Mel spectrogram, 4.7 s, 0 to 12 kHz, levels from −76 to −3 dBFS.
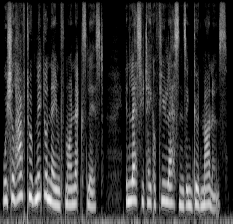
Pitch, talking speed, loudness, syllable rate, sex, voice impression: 225 Hz, 255 wpm, -18 LUFS, 5.9 syllables/s, female, very feminine, young, thin, tensed, slightly powerful, bright, slightly soft, very clear, very fluent, raspy, very cute, intellectual, very refreshing, sincere, calm, friendly, reassuring, slightly unique, elegant, wild, sweet, lively, strict, slightly intense, slightly modest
